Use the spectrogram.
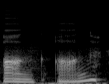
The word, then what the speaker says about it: Bong Bong: Next we have Bong Bong, pronounced Ong Ong, and he made bread.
